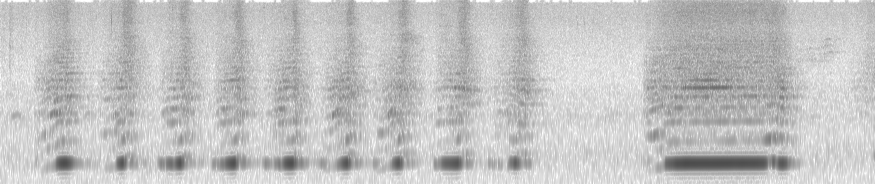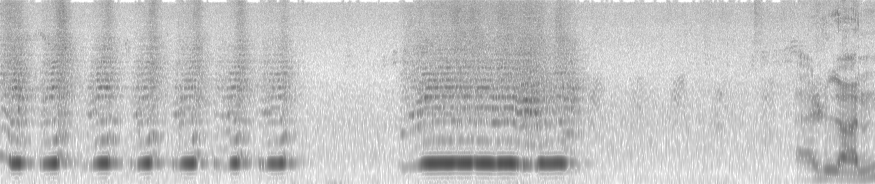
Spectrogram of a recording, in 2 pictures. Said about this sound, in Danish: Men det sjove var, at øh, ved at grave i hornet, så kunne jeg lave et hul og puste i den. Ja, og det lyder mærkeligt,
